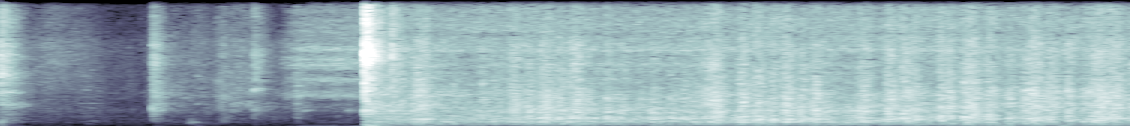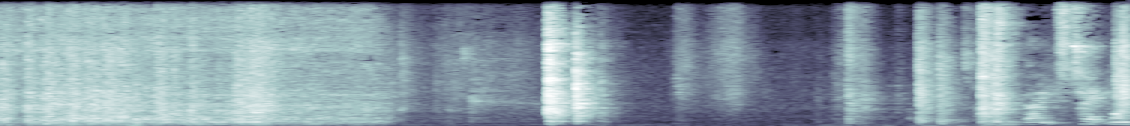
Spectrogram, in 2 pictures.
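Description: Hair dryer switched on with a click, blowing steadily with a motor hum for about eight seconds, then switched off and dying away; a single sharp click follows about a second later.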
